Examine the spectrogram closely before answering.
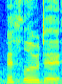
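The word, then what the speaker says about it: Hythlodaeus: Hythlodeus.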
